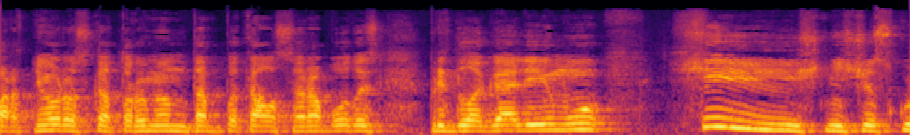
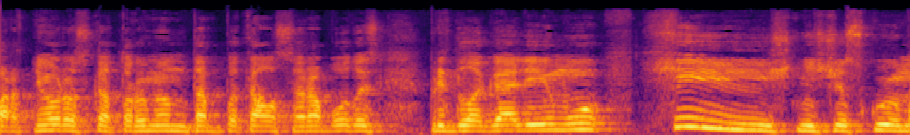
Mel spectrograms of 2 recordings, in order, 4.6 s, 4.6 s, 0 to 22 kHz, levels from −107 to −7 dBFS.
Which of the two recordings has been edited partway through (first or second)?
second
